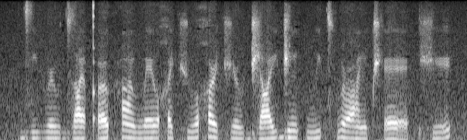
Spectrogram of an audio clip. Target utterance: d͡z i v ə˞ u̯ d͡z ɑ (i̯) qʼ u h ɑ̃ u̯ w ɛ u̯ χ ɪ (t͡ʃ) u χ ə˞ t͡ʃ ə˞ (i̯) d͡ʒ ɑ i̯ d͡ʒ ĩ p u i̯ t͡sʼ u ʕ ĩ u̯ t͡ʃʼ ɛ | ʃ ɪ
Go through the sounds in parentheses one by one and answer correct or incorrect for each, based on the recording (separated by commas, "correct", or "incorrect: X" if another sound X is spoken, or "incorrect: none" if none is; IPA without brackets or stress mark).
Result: correct, correct, incorrect: u̯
